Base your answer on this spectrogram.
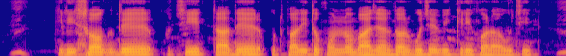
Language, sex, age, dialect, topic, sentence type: Bengali, male, <18, Standard Colloquial, agriculture, statement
